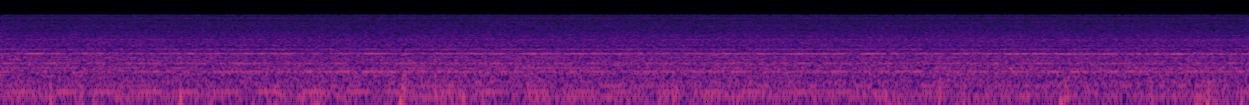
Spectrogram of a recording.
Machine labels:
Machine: fan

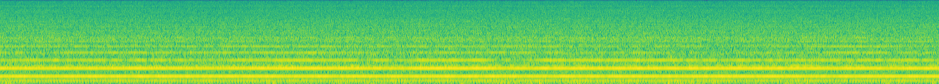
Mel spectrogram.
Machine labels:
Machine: fan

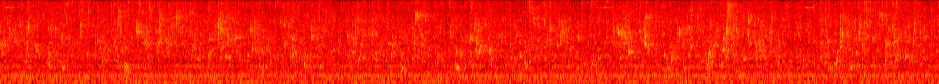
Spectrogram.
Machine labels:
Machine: pump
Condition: normal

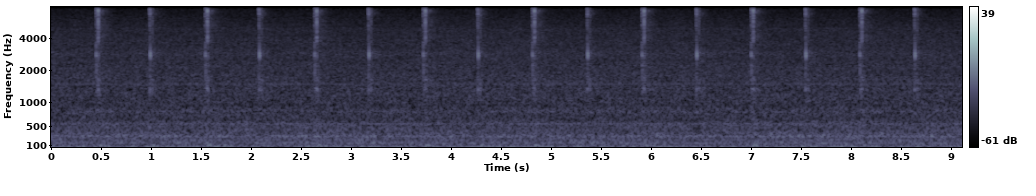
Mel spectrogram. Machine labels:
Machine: valve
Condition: normal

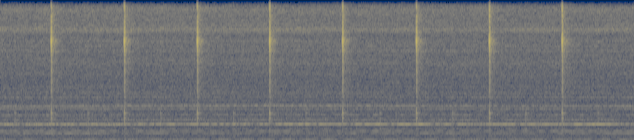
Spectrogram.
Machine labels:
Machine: valve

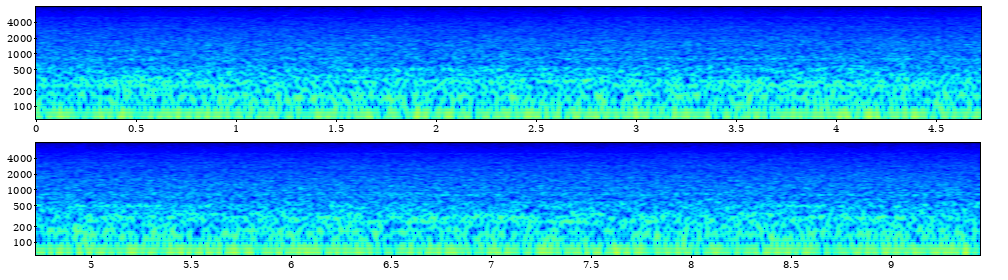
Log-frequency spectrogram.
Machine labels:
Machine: slide rail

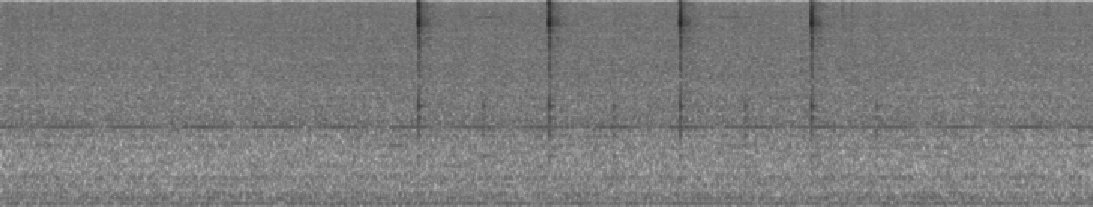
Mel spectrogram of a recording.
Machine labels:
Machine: valve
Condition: normal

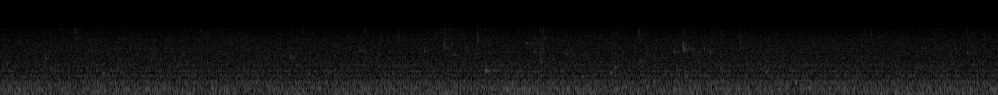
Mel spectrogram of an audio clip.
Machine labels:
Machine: pump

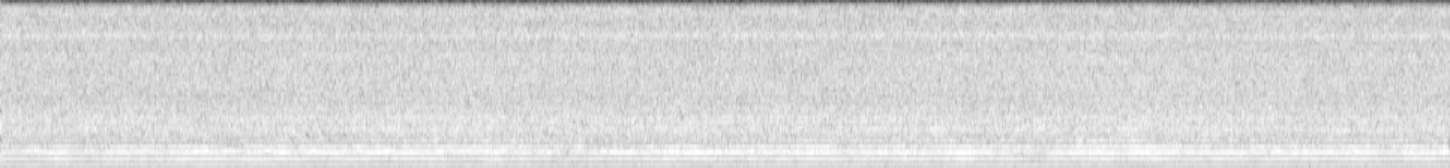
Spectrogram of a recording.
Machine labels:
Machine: fan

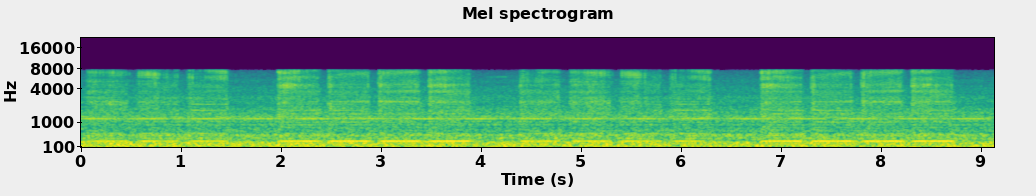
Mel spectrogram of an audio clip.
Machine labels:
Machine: slide rail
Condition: abnormal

